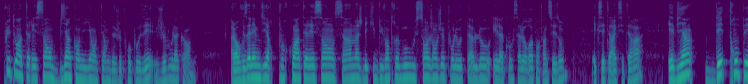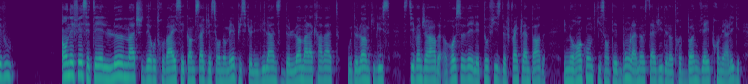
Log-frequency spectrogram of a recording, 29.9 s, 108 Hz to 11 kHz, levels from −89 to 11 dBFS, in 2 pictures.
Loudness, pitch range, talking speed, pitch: -40 LUFS, 120-145 Hz, 195 wpm, 130 Hz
